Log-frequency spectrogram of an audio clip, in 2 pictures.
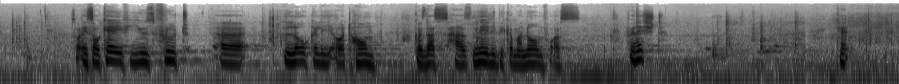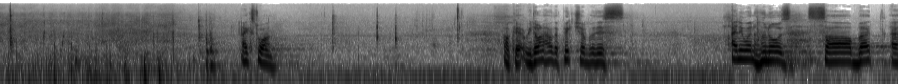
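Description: A man speaks calmly into a clip-on microphone, explaining in a teaching tone.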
